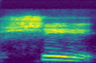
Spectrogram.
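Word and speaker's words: し: the word for four she is uh the same pronunciation as the character that they use for death so you know in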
